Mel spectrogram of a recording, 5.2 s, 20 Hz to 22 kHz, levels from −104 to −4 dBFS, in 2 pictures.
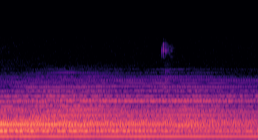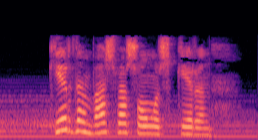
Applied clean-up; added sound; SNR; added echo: none; Gong; 6 dB; none.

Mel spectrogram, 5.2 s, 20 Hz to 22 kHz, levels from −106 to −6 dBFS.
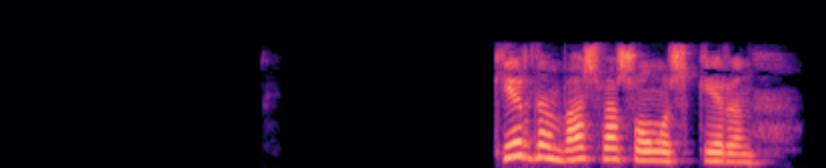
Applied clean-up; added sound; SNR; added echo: none; none; none; none.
